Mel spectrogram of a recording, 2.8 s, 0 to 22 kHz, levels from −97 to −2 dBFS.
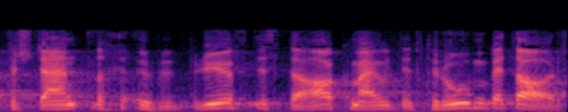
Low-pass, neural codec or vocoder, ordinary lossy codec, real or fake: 7.2 kHz; none; none; real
